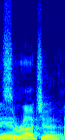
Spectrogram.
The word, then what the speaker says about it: sriracha: By the way, sriracha. I don't pronounce it that way. – Why? – I pronounce it Sriracha. – The way it's spelled.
